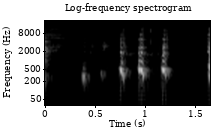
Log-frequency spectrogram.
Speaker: sorry about the noisiest my dog is snoring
